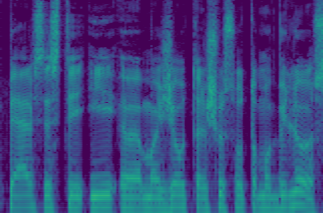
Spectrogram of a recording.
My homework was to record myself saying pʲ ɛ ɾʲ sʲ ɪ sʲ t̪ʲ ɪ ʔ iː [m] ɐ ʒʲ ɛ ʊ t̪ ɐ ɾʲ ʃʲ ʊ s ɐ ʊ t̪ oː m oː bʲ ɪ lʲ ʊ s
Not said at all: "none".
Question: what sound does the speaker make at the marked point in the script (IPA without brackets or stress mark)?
m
